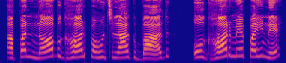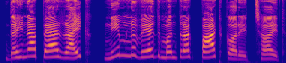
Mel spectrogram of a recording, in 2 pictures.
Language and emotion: Maithili, neutral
